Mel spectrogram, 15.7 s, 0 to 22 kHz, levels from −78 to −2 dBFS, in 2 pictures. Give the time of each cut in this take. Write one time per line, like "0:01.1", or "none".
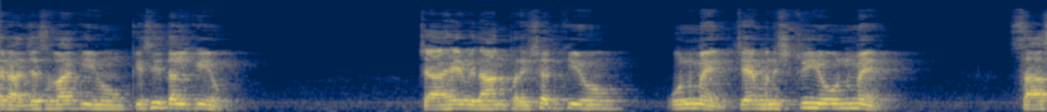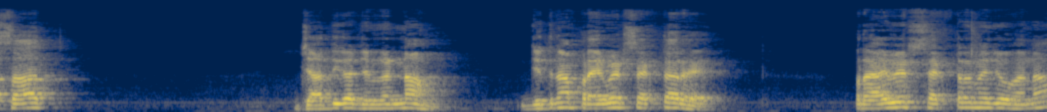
none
